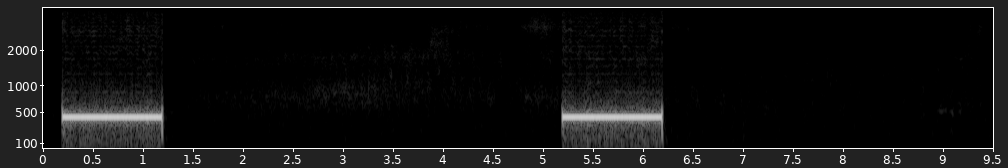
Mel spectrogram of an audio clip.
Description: Ringback tone (Europe, 425 Hz).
